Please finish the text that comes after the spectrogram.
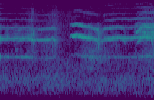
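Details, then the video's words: A brown-eared bulbul answering the loud chorus of a flock gives loud, shrill, drawn-out screeching notes, three in about three seconds, each ringing and slightly wavering in pitch. "群れの大合唱に応えるヒヨドリ ヒヨドリの鳴き声 Brown-eared bulbul sing too loud."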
